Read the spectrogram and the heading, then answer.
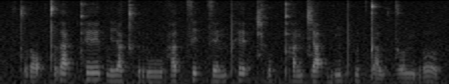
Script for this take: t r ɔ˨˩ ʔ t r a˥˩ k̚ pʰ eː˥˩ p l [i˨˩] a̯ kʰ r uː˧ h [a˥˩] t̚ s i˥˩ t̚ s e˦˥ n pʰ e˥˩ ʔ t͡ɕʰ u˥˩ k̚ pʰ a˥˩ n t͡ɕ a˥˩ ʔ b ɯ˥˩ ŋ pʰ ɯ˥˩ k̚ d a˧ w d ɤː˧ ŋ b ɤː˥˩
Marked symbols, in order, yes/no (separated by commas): no, yes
